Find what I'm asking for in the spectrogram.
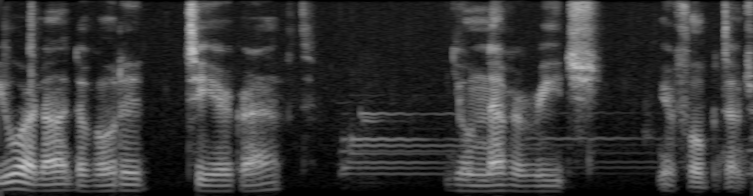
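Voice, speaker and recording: Over background music, the delivery moves at a fairly slow pace with fairly even intonation and long, frequent pauses, all in a dry, close sound with no echo. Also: man, very deep, low pitch for a man. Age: 20s. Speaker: motivational YouTuber. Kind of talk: casual motivational talk to camera. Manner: casual, conversational.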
